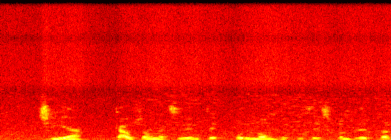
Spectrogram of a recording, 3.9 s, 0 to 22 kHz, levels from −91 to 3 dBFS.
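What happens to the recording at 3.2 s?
At 3.2 s the speech is cut by the noise suppressor, within a span from 1.64 s to the end. Speech mistaken for noise drops up to about 22 dB, so endings sound swallowed; the waveform shows abrupt dips.

Noise suppressor artifacts are also present. Background noise is pushed down about 20 dB frame by frame, so it sinks between the words and rises under them.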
